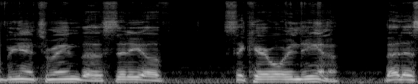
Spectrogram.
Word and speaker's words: Cicero: here i will be entering the city of sicario indiana that is spelled c-i-c-e-r-o now this community is here in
